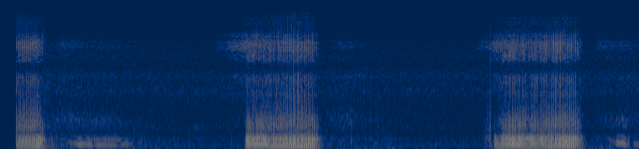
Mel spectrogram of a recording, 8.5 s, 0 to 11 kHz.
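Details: French bulldog or Staffie resting: loud, fluttering snores about every three seconds (about 18 breaths a minute), quiet breathing between; snoring.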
